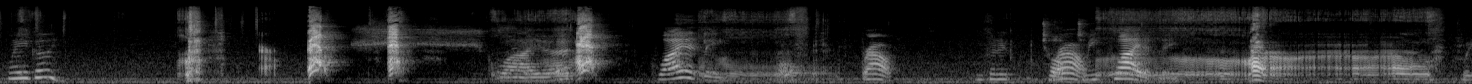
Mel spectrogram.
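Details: Two pet Norwich Terriers, one black and tan and one red and talkative, vocalizing to ask for lunch: drawn-out wavering, yodel-like growly moans mixed with sharp short barks, while a person speaks between them indoors.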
